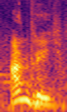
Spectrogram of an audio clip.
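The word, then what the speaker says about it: Андрей: On a un réalisateur russe qui s'appelle Andrew et j'aimerais bien savoir comment je dois prononcer son nom de famille. Andrew, André? Andrei.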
